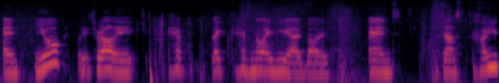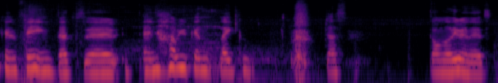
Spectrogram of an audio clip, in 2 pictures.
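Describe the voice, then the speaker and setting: A woman from Poland with a Polish accent, calling in to a talk show and debating in halting English. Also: mid-range voice, steady tone, slight background noise. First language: Polish and German. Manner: halting, restarts sentences, searches for words. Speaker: caller. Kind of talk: casual debate on a call-in show.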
